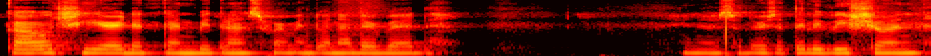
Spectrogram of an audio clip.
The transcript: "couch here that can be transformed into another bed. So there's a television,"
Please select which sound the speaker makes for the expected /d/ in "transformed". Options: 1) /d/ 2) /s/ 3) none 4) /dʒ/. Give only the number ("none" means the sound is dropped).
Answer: 3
